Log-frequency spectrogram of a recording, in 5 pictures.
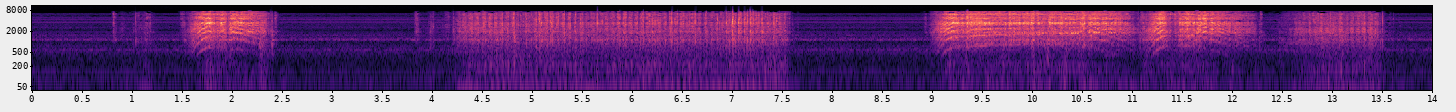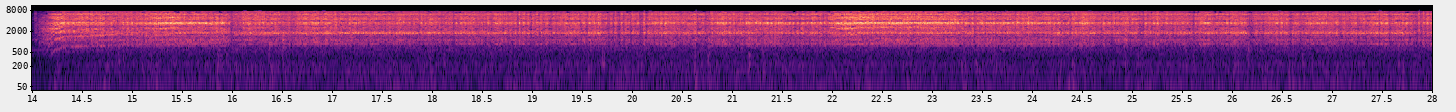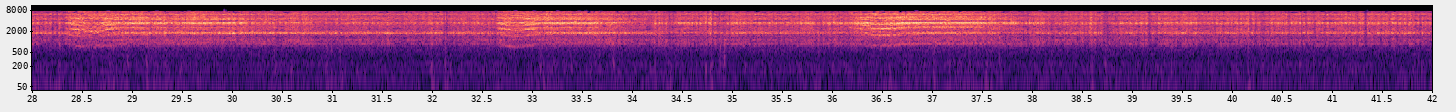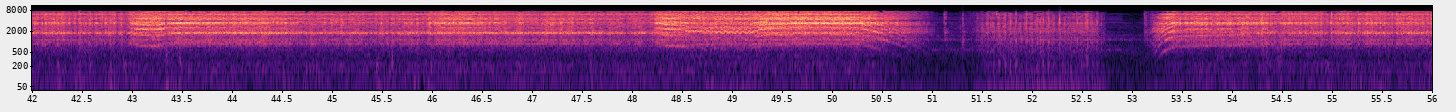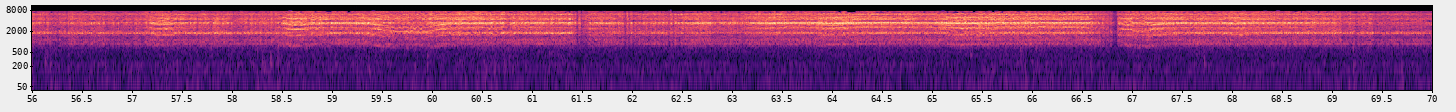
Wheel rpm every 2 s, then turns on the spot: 20, 10, 50, 40, 60, 130, 30, 150, 230, 240, 230, 230, 230, 230, 230, 230, 230, 230, 220, 230, 230, 230, 230, 230, 220, 80, 50, 220, 230, 220, 230, 230, 220, 220, 230.
4-8 12-14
